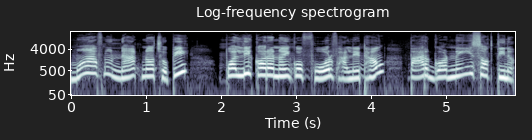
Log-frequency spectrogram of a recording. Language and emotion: Nepali, disgusted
